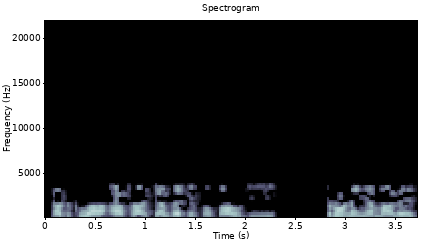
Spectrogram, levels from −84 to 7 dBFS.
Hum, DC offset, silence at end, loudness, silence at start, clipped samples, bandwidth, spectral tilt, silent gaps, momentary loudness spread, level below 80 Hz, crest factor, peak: none; under 0.1%; 0.05 s; -20 LUFS; 0.05 s; under 0.1%; 3.8 kHz; -8 dB/octave; none; 15 LU; -88 dBFS; 16 dB; -4 dBFS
